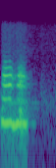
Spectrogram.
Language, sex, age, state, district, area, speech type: Odia, female, 30-45, Odisha, Sambalpur, rural, conversation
